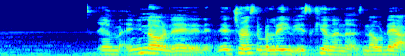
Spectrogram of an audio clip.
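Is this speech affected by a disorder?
Yes: cerebral palsy; not paralyzed, can stand.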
